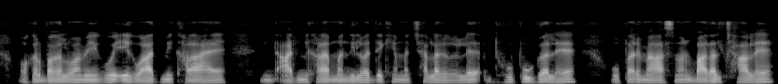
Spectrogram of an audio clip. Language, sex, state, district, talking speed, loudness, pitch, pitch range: Hindi, male, Bihar, Jamui, 195 wpm, -24 LUFS, 105 Hz, 100-110 Hz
